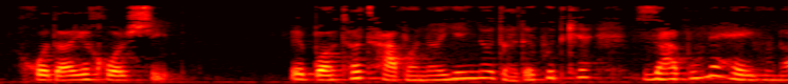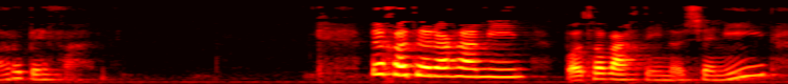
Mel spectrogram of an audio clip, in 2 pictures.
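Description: A woman telling a story to children in an animated way, often turning to ask them questions. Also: a little high.

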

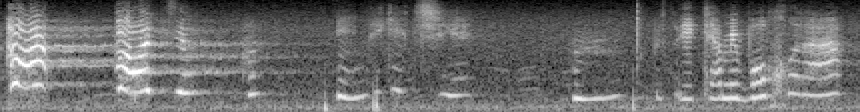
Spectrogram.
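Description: A woman voicing a cheeky wooden puppet boy in a storybook audio drama, talking in a high, squeaky, bratty way. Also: expressive, background noise. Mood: hungry.

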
